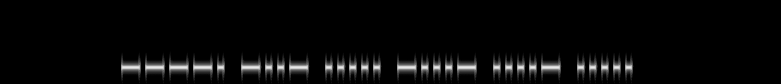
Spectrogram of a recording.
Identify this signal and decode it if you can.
Morse code, heard as a keyed tone, about 20 wpm, 800 Hz. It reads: 9X5<BT>45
